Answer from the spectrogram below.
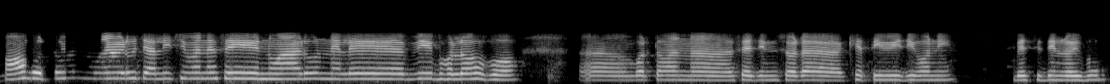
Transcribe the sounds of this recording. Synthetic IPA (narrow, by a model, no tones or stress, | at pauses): ɦɔ̃bɔɾt̪ɔmanːuwaɽut͡ʃalit͡ʃʰimaneseɦinuwaɽunelebibʱɔloɦobɔ | bɔɾt̪ɔmansed̪insɔɖakʰet̪ibid͡ʒiβɔni | besid̪inɾoɦjbɔ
